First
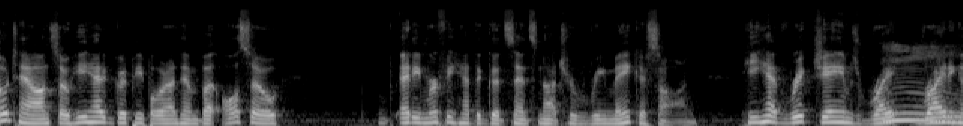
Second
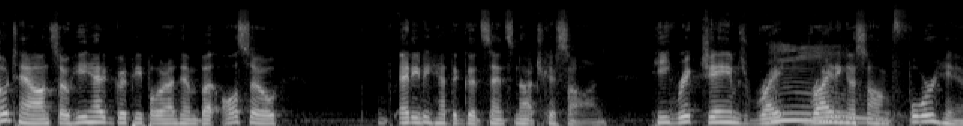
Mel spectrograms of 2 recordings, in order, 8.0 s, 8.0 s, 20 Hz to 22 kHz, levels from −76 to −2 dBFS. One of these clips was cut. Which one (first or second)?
second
